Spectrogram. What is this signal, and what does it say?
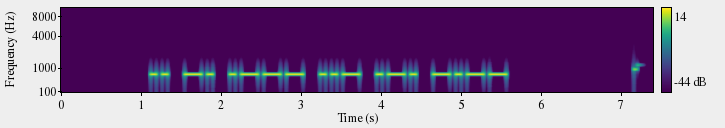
Morse code, heard as a keyed tone, about 17 wpm, 700 Hz. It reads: INJURY
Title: Top 1751-2000 Words 17wpm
